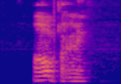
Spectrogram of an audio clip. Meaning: inflection of empreindre: 1. first/second-person singular present indicative 2. second-person singular imperative
- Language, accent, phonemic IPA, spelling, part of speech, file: French, Canada, /ɑ̃.pʁɛ̃/, empreins, verb, LL-Q150 (fra)-empreins.wav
